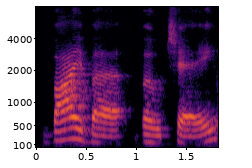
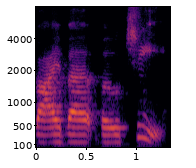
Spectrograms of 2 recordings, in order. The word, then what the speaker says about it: viva voce: It also can be pronounced viva voce or viva voce. Just depends on the speaker.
